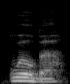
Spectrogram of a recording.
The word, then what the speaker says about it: Wilbur: she also said to Wilbert um Wilbur I should say his name is actually Wilbur not Wilbert she also managed she also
